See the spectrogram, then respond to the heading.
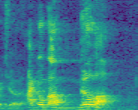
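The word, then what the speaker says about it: Miller: other i go by mila it's spelled m-i-l-l-e-r but since i'm from the south it's pronounced m-i-l-l-a-h voila and john does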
